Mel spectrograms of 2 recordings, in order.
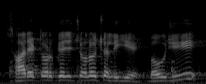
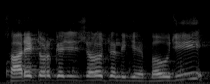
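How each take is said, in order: Both takes have the same delivery.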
